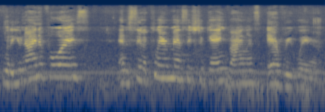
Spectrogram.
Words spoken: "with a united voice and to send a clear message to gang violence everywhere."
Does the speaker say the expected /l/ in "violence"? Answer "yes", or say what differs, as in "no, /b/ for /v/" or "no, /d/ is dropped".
yes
